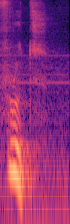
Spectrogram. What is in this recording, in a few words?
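"fruit", Nigerian Pidgin, male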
